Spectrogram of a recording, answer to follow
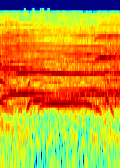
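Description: Large arena crowd cheering and shouting, with many voices overlapping and several long, held whoops.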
